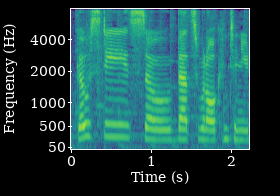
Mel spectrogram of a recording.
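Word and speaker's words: Qhosty: It's spelled Q-Hosty, but apparently it's pronounced Ghosty, so that's what I'll continue to refer to them as.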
